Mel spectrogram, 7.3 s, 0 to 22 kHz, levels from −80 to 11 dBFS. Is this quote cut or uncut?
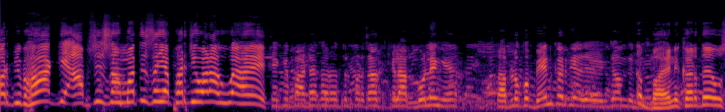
cut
